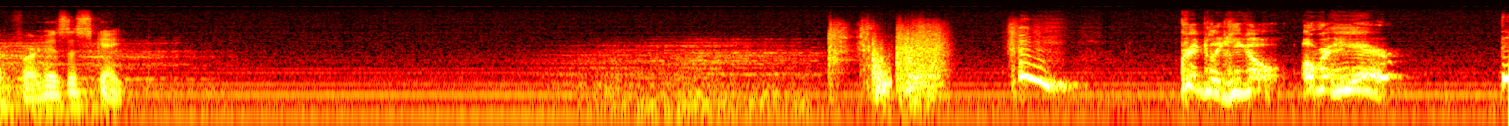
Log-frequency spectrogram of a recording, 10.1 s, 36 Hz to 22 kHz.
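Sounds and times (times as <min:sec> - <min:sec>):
faint background music: 0:00.0 - 0:07.1
cartoon impact thunk: 0:05.5 - 0:06.4.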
